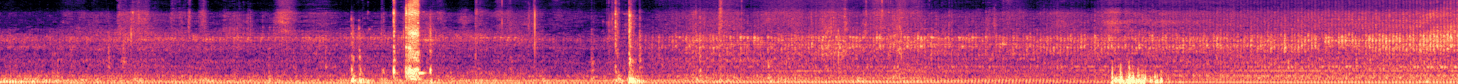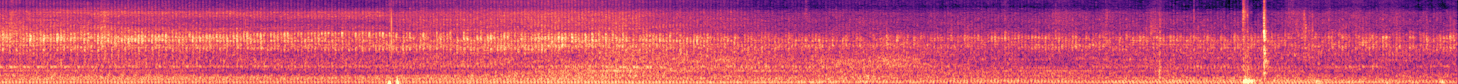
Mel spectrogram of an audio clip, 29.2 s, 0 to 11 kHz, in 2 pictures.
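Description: Peugeot 106 1.4 diesel engine idling steadily, still cold after its first start in months. A few short knocks and clicks sound over it, with a deep thump about eleven seconds in.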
